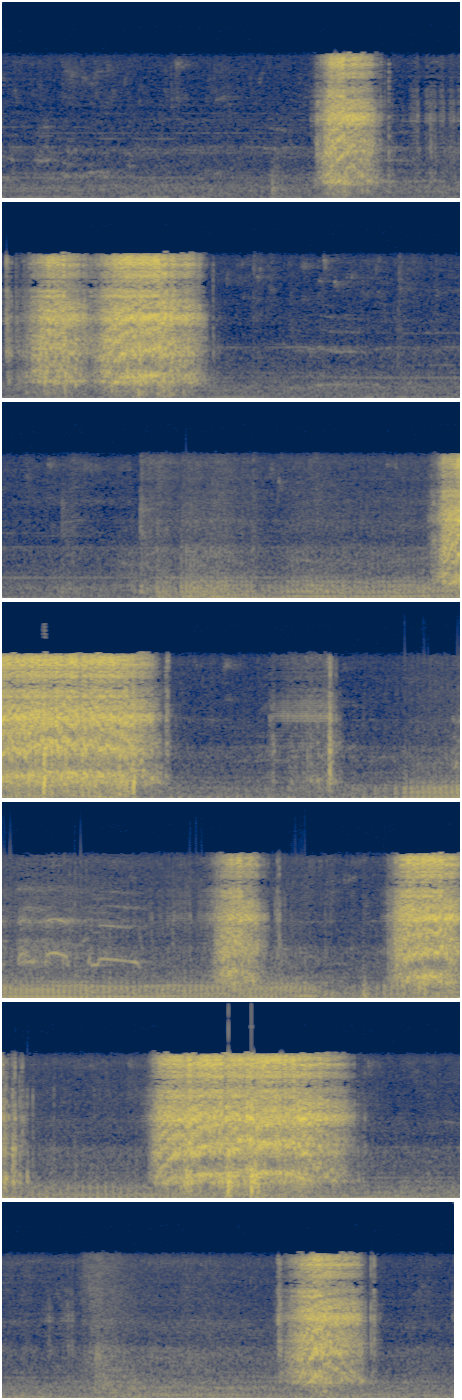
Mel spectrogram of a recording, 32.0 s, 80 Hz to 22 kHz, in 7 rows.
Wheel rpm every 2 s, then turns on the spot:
0, 10, 40, 20, 0, 0, 30, 70, 0, 0, 20, 40, 80, 0, 0, 20.
none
